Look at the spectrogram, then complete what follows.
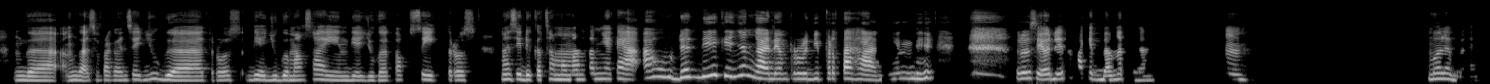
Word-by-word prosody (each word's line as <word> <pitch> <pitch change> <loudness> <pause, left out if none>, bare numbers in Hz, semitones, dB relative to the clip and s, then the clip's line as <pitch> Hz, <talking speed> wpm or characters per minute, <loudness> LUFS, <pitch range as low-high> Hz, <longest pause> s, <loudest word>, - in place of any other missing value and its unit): nggak 190 -2 +1 0.2
nggak 190 -3 +1
sefrekuensi 205 +1 -5
juga 195 -6 +2
terus 195 +2 -6
dia 210 0 -1
juga 205 +1 -2
maksain, 200 -1 -1
dia 195 -1 0
juga 190 0 -4
toxic, 215 -1 -2
terus 205 0 -4 0.3
masih 235 0 +1
deket 210 -1 -1
sama 230 -2 0
mantannya 250 +3 -1
kayak, 240 -3 +5
ah, 320 +4 +3
udah 330 +3 +3
deh 355 +4 +2
kayaknya 400 +2 +3
nggak 280 -2 +10
ada 255 - +3
yang 255 - -7
perlu 260 0 +1
dipertahanin 255 -1 +2 0.2
deh. 290 - 0 0.8
Terus 275 +2 +1
ya 230 - +6
udah 245 0 +3
itu 295 - -18
sakit 270 - -3
banget 220 +5 0
kan. 190 +1 -6 0.9
Mmm. 225 -1 -8 1.8
Boleh 255 +1 0
boleh. 180 -3 -15
220 Hz, 150 wpm, -22 LUFS, 200-255 Hz, 1.8 s, nggak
